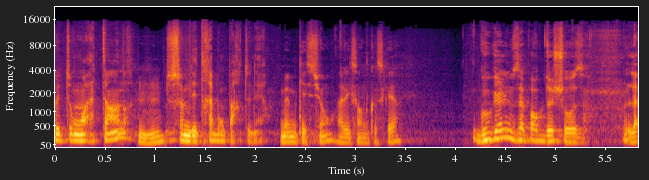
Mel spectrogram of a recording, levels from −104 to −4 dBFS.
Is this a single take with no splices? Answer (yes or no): no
